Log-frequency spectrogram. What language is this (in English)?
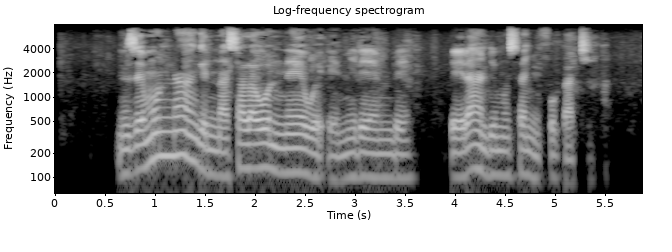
Ganda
